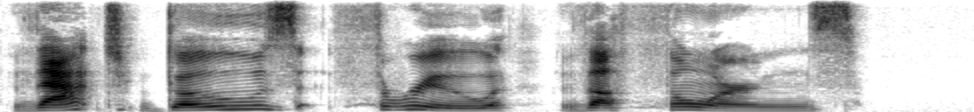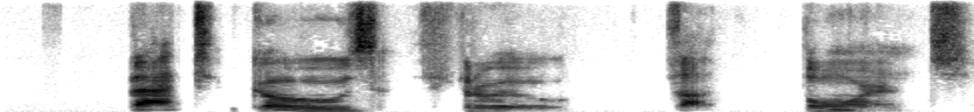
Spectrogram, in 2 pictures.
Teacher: that is voiced, through is unvoiced, the is voiced, thorns is unvoiced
